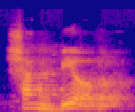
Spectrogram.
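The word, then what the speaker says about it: 쌍비읍: কি বলবো সাংবিয়োগ সাংবি যখন আমরা শুধুমাত্র বিয়োগ লিখবো তখন হবে কি ব আর যখন সাংবি লিখবো তখন এর উচ্চারণ হবে কার মত পর মত সাং বিয়োগ তারপর দেখেন যখন আমরা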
